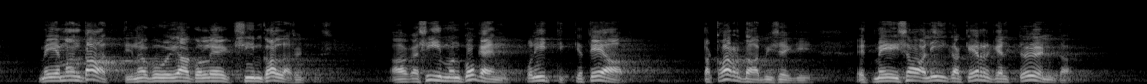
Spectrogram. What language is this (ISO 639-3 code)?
est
